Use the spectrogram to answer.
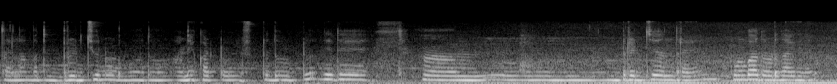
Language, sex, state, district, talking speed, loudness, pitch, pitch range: Kannada, female, Karnataka, Dharwad, 100 wpm, -17 LUFS, 195 Hz, 190-210 Hz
